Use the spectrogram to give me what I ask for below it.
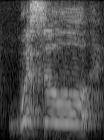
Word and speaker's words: whistle: get to it now there are a lot of other words like whistle and wrestle and stuff like that that have a silent te but I'll get to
